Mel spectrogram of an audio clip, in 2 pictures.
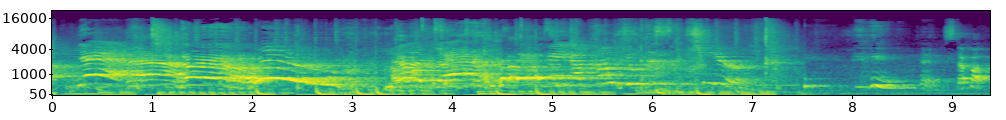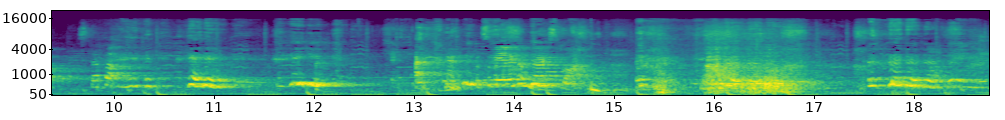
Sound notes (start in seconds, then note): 5.2 people mumbling; 7.2 giggling; 12.7 laughing; 13.8 mumbling; 14.8 giggling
